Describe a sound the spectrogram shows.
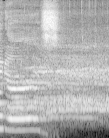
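A girl shrieks with excitement nearby.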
